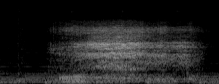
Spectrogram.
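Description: Background music, with a loud rushing, hiss-like sound effect starting about half a second in and lasting about a second and a half.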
